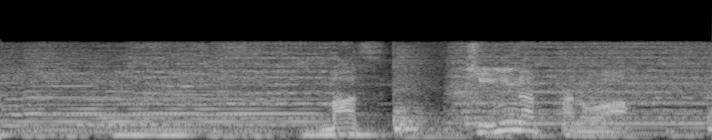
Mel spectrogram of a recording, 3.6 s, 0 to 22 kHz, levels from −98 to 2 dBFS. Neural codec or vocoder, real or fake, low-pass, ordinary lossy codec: autoencoder, 48 kHz, 128 numbers a frame, DAC-VAE, trained on Japanese speech; fake; 7.2 kHz; none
